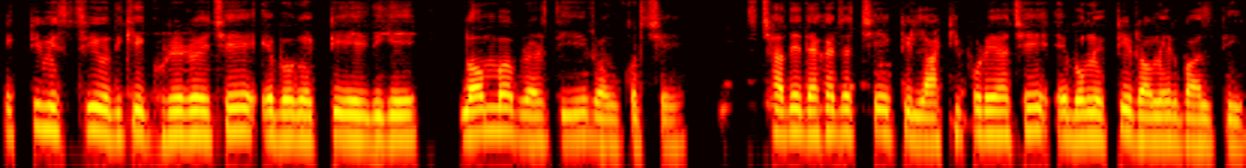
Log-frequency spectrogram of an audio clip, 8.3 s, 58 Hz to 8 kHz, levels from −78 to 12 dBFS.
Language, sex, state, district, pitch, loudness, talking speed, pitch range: Bengali, male, West Bengal, Jalpaiguri, 150 Hz, -18 LUFS, 175 wpm, 135-160 Hz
